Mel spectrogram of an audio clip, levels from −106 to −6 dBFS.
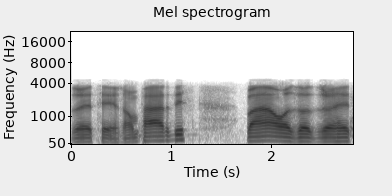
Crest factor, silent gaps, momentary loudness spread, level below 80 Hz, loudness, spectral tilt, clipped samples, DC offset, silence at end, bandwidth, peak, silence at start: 18 dB; none; 10 LU; -66 dBFS; -28 LUFS; -2.5 dB/octave; under 0.1%; under 0.1%; 0 s; 4.6 kHz; -10 dBFS; 0 s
